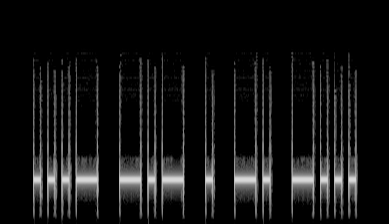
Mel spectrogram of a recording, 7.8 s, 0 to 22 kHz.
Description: Morse code, heard as a keyed tone, about 8 wpm, 800 Hz. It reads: VKENB
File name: LEZIONI / 7 GF9Z / 7 GF9Z 8wpm 3213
